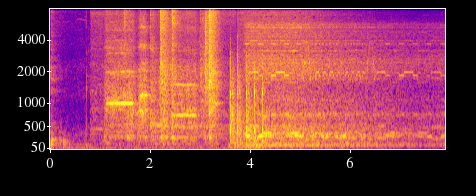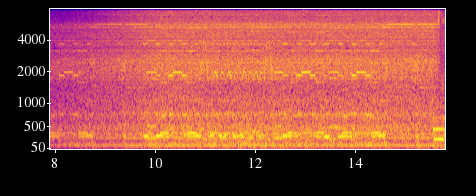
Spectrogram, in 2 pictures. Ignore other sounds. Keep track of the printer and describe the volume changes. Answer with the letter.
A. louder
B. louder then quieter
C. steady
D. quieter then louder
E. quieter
D.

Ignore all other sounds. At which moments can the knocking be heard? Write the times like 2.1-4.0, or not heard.
3.5-4.3.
